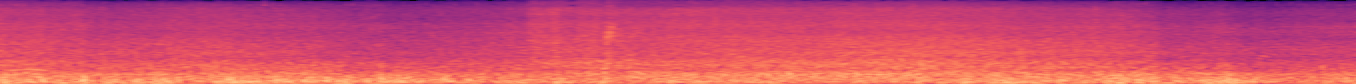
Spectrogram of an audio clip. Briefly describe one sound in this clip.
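Waves crash and wash in the surf close by.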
